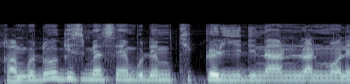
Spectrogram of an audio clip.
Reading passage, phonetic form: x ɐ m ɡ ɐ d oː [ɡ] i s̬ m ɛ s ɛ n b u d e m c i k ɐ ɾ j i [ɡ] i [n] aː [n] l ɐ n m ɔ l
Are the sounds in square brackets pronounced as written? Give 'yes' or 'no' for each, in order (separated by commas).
yes, no, yes, yes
